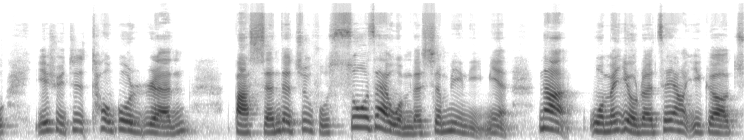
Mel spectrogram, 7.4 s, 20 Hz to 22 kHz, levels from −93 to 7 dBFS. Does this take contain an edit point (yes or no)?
no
